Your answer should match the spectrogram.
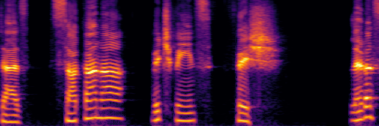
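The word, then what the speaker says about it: さかな: The first character in the word is sa, the second is ka, and the third is na. So, it will be pronounced as sakana, which means fish.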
